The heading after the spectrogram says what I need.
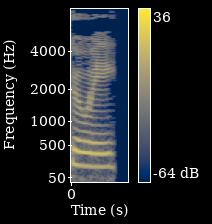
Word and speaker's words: GUI: The visible graphical interface features of an application are sometimes referred to as CHROME or GUI, pronounced GUI.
